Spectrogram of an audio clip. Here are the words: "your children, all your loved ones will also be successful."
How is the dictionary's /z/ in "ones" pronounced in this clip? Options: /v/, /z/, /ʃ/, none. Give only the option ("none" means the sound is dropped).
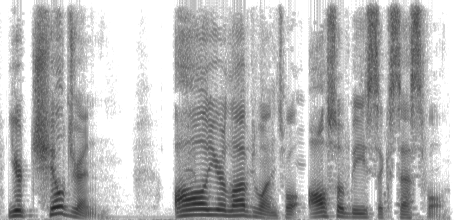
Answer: /z/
